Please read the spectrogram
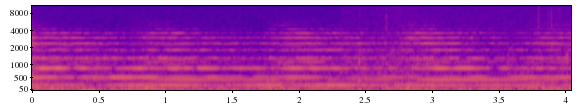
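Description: Church bell ringing, its tones sustained and overlapping at an even level.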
